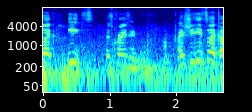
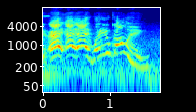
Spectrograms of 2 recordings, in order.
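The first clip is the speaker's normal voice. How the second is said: yelling across the room; 8 semitones higher, 6 dB louder than usual. Real, not acted. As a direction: call out to stop her. Calling after running child.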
